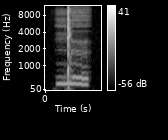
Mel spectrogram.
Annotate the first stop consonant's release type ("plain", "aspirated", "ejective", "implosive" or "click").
click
